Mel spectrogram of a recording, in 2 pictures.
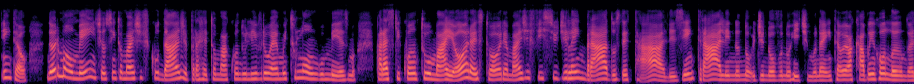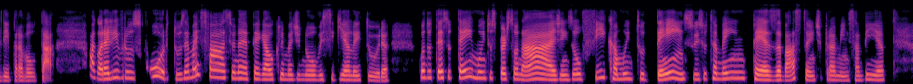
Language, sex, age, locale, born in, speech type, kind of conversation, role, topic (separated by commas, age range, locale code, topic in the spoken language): Portuguese, female, 30-34, pt-BR, Brazil, read, expert-assistant, asker, Como tornar a leitura dos clássicos da literatura mais leve e interessante?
